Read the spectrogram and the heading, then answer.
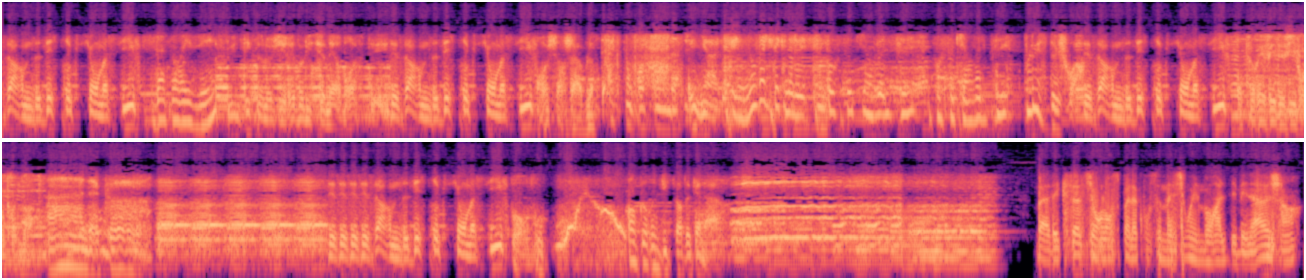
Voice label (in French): Irak repondeur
